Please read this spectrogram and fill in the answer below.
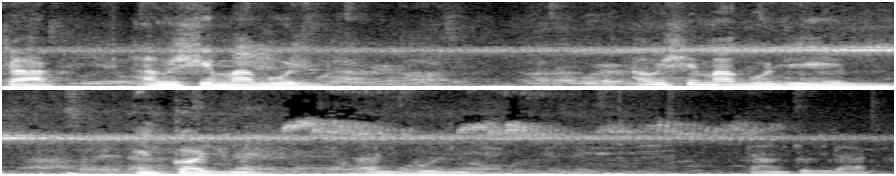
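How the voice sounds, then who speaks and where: A man talks at a fairly slow pace, with long, frequent pauses and big swings in loudness. Audible room echo and noticeable background noise fill the recording. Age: 90s. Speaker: village elder. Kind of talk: interview. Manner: halting.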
